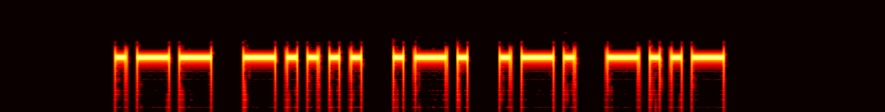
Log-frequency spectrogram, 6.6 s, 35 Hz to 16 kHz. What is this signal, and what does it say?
Morse code, heard as a keyed tone, about 15 wpm, 700 Hz. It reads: W6RRX
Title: USA Call Signs - 5 Characters - Repeated 2x - 15wpm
